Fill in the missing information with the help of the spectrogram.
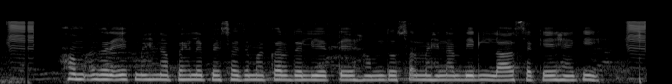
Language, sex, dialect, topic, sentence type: Magahi, female, Northeastern/Surjapuri, banking, question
